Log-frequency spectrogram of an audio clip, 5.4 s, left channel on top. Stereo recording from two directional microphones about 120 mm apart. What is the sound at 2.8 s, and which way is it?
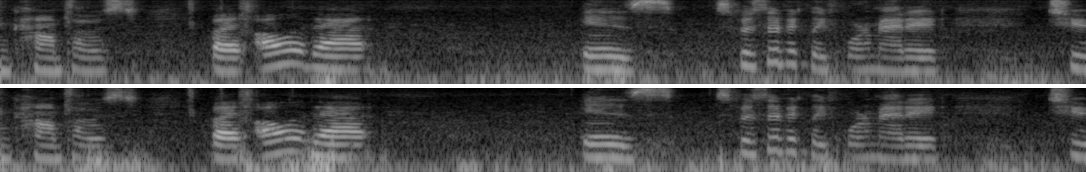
A woman's voice, 40° left (ahead or behind).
